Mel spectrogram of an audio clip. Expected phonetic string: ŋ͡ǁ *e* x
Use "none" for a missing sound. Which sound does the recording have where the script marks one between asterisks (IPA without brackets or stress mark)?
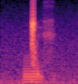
i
